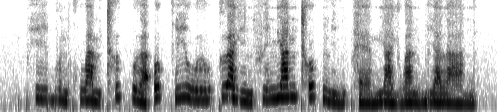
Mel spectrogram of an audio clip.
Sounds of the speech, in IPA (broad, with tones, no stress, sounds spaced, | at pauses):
pʰ iː˧ b u˨˩ n kʰ w a˨˩ m tʰ ɯ˦˥ k̚ w ɯ˩˦ a̯ ʔ o˥˩ k̚ ʔ iː˥˩ w ɯː˦˥ w k ɯ˥˩ a̯ j i˩˦ n f i˦˥ n j a˥˩ n tʰ o˥˩ k̚ ŋ iː˩˦ ŋ pʰ ɛː˩˦ m j a˨˩ j w a˧ n b i˧ a̯ l a˧ n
